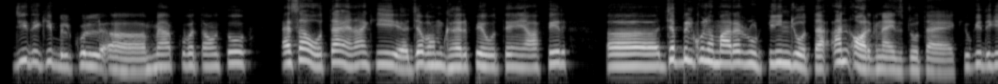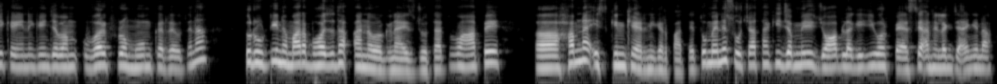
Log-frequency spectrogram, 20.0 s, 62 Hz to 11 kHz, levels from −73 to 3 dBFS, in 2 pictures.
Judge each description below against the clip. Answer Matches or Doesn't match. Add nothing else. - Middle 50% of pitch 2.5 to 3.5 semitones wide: Doesn't match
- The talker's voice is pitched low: Doesn't match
